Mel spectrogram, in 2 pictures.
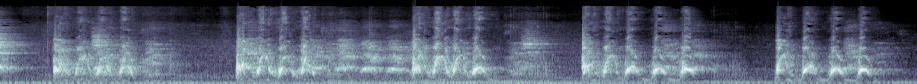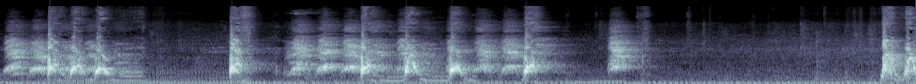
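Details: Newly gifted pet pug, caged in front of the house because it is not yet used to its new home, barks to guard it while a visitor teases it: bursts of sharp, mid-pitched barks in quick clusters separated by brief pauses.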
